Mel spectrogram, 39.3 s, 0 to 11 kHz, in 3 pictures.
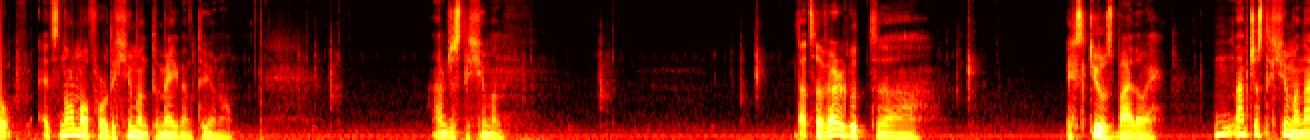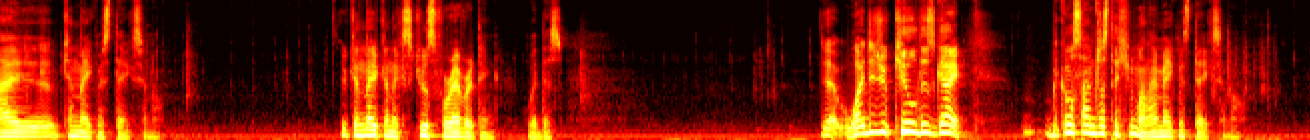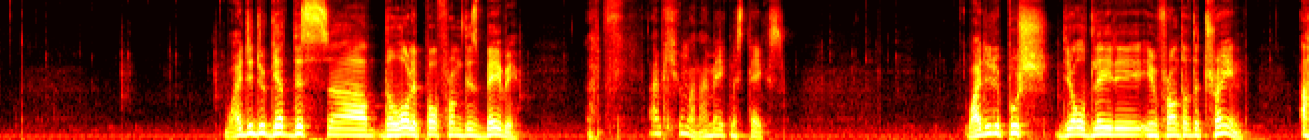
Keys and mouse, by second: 0.0-7.4 drag, 7.4-10.8 ctrl+right drag, 10.8-12.4 ctrl+alt+drag, 12.4-16.1 ctrl+alt+right drag, 16.1-39.2 alt+drag.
